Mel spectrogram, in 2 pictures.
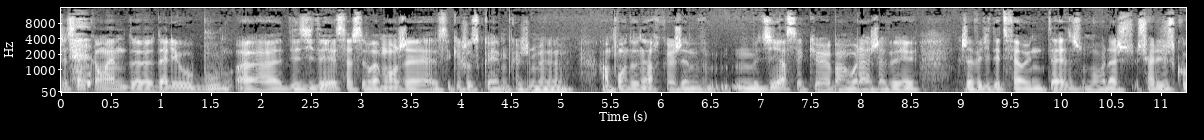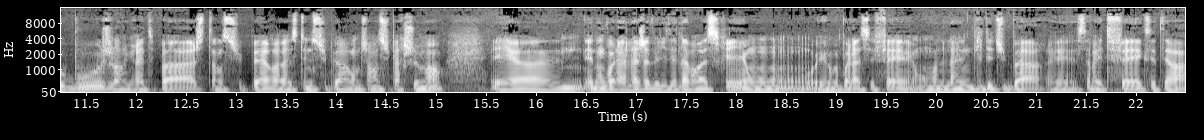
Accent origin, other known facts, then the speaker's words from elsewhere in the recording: Épinal, Grand Est, France; moi je suis voilà originaire quand même d'Épinal, donc il y avait pas de brasserie à Épinal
